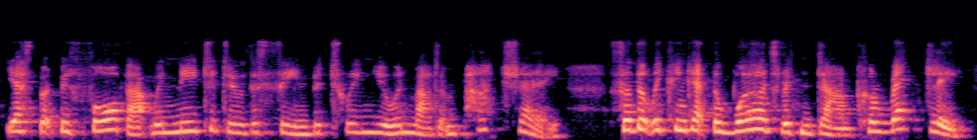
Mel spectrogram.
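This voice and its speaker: Woman as brisk theatre director coaxing actors, highish animated voice, a bit muffled like a video call. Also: breathy edge. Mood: coaxing, explaining. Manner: explanatory, coaxing. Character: brisk, patient theatre director running a rehearsal. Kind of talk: naturalistic play acting.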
